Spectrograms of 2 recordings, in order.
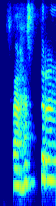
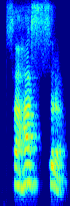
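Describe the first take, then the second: First: The middle has a t sound: 'str'. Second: The middle has no t sound: 'sr'. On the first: The speaker calls it wrong. "सहस्त्र नहीं" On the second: The speaker calls it right.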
